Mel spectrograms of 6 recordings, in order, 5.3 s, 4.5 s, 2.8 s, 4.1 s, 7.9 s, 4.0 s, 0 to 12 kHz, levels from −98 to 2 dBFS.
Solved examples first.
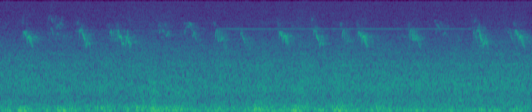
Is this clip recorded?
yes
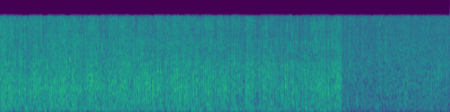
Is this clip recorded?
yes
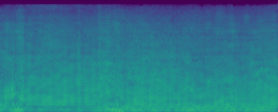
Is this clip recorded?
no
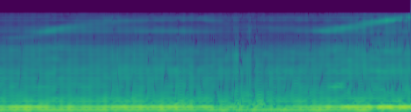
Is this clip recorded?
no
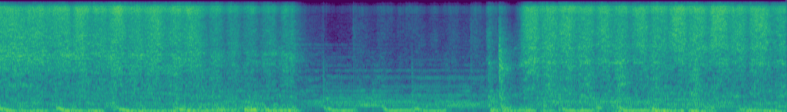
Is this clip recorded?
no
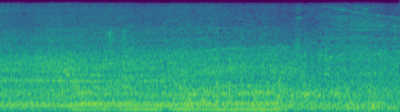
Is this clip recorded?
yes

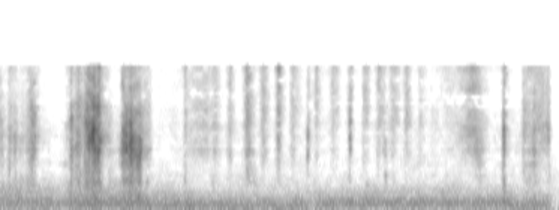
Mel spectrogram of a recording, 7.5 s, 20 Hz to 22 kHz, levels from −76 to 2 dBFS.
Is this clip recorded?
no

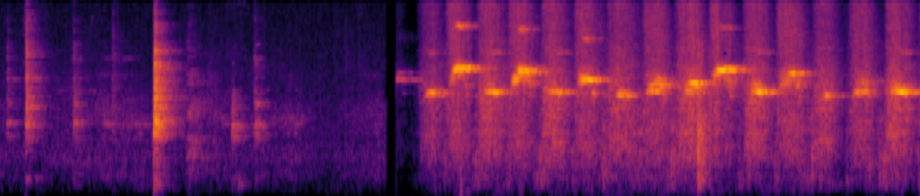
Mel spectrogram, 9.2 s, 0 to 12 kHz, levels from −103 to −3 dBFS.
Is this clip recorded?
yes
